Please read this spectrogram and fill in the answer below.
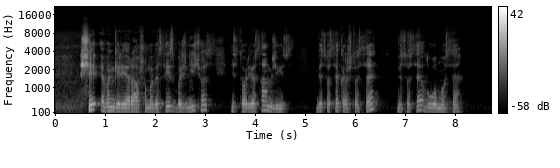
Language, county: Lithuanian, Šiauliai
